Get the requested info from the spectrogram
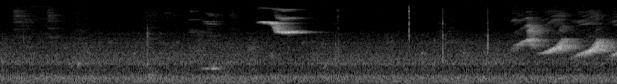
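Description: Bird calls: a loud, high falling whistle about three seconds in, then a run of four quick falling chirps near the end.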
